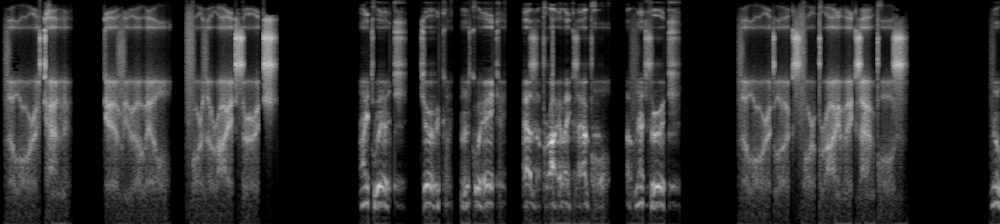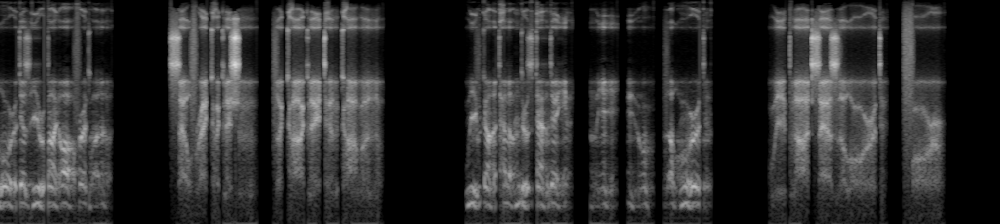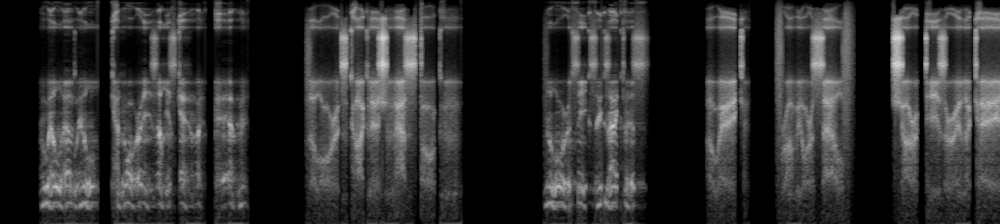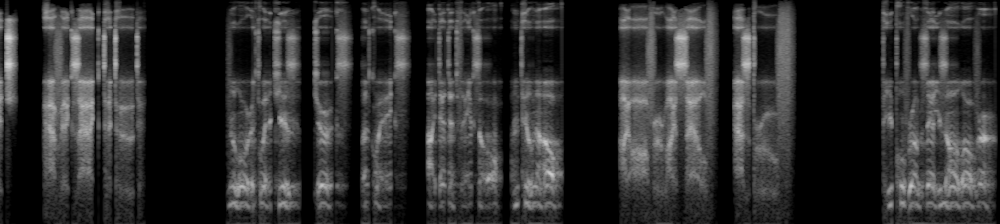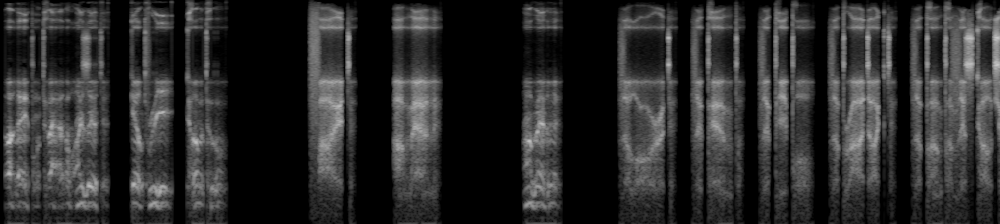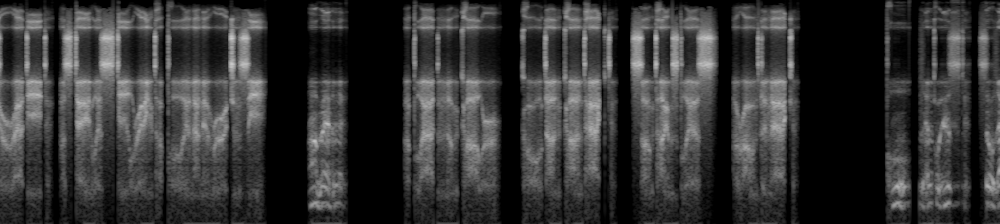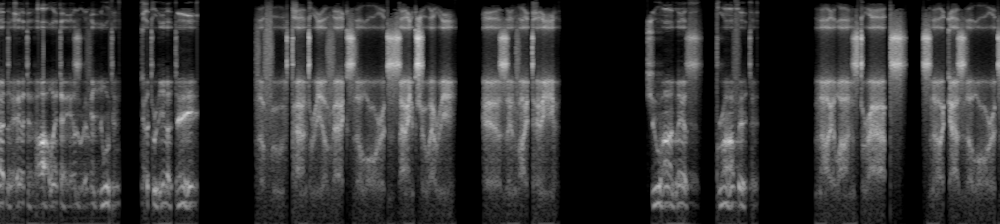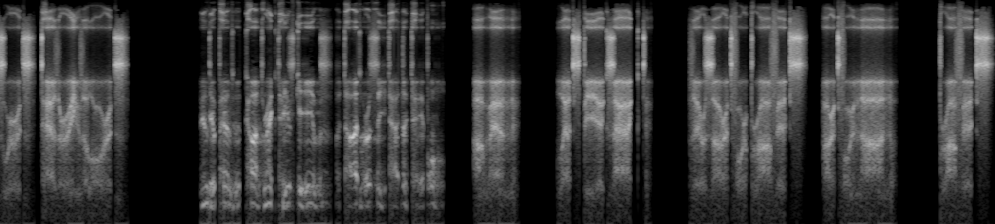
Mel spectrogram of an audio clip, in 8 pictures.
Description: radio show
